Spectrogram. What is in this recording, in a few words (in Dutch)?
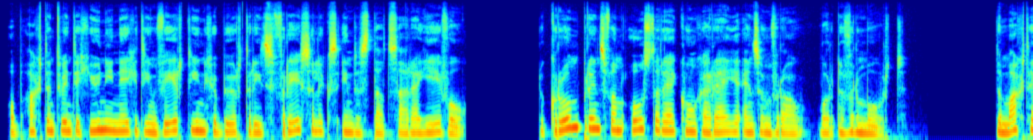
voice over docu; de Grote Oorlog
